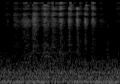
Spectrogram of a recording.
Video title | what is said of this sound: Replacing my Rivian cabin air filter with a HEPA version | if you shake it you can hear the carbon uh crystals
